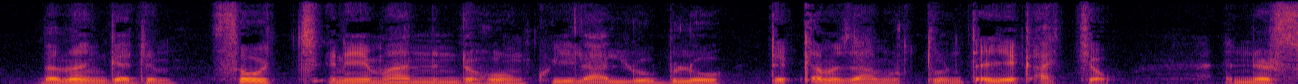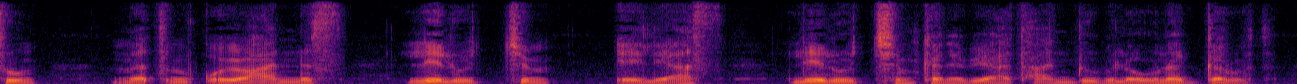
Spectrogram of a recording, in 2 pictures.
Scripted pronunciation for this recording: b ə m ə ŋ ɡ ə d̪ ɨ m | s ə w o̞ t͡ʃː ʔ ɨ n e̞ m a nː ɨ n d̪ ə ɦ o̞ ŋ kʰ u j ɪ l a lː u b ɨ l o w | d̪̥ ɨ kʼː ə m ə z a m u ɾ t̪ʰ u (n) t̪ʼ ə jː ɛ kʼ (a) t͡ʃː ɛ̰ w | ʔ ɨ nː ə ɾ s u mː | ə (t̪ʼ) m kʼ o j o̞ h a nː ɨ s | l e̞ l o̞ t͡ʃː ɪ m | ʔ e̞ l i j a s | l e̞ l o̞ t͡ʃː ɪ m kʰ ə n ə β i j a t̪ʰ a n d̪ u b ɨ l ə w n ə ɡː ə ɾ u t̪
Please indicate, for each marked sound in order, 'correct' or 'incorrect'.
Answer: correct, correct, correct

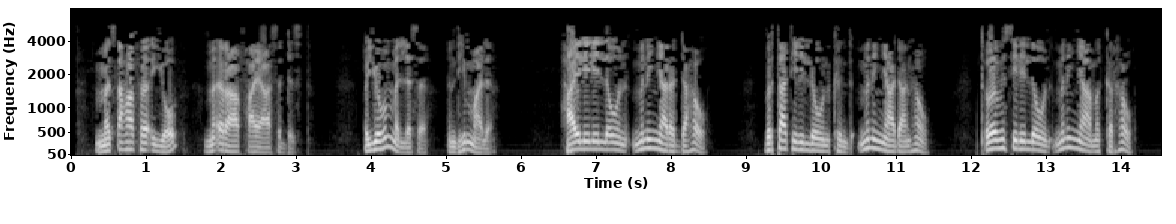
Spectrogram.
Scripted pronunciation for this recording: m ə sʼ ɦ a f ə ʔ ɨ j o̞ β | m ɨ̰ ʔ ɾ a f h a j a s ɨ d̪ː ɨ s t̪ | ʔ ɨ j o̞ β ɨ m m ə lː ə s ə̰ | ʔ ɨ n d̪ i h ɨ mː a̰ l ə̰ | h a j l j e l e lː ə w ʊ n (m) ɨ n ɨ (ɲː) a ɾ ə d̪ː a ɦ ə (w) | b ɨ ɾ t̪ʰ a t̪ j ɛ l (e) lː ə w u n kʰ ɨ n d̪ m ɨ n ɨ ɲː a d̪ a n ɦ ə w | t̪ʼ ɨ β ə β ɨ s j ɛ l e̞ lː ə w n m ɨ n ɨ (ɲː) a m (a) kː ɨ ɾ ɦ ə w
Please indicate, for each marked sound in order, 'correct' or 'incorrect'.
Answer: correct, correct, correct, correct, correct, incorrect

